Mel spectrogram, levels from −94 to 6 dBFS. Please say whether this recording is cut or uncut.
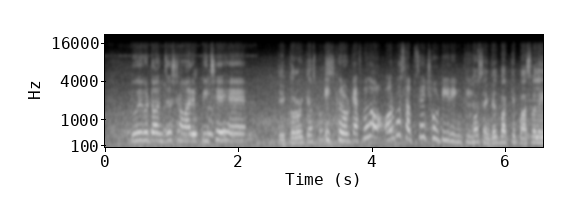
cut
